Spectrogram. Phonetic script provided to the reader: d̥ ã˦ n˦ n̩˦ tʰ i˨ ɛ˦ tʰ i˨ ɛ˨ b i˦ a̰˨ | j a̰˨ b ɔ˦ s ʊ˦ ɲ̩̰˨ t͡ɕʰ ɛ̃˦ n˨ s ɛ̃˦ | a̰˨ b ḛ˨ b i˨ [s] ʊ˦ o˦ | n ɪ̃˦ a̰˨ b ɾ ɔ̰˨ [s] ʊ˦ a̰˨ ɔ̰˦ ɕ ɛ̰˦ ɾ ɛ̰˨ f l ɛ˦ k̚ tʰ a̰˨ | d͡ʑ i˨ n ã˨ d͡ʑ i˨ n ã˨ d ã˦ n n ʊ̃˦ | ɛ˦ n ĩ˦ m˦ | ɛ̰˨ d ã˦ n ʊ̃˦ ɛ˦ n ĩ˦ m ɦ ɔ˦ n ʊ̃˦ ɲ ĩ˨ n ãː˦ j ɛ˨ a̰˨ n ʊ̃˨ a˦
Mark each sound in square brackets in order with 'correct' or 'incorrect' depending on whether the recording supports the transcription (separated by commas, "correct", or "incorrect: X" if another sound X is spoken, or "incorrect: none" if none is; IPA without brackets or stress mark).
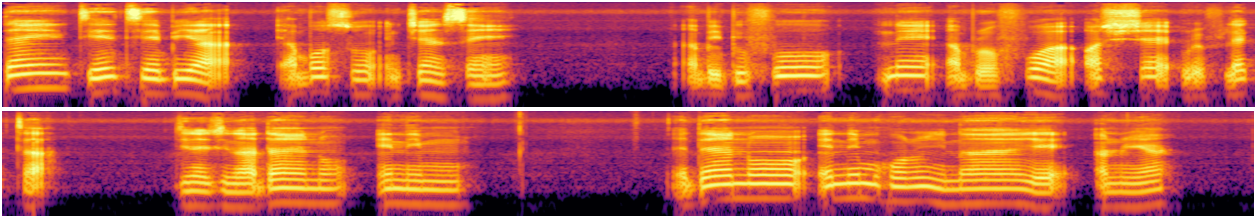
incorrect: f, incorrect: f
